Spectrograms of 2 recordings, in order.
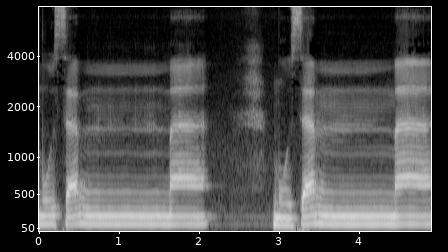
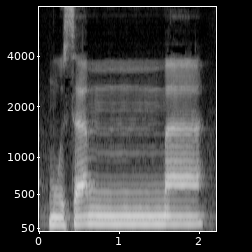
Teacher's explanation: Panjang 2 harokat, tidak menutup pita suara.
